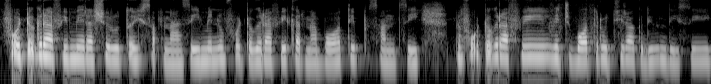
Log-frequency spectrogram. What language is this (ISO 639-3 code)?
pan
